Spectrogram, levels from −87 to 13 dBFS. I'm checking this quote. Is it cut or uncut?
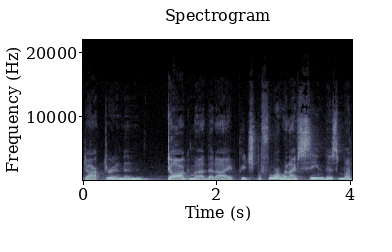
cut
